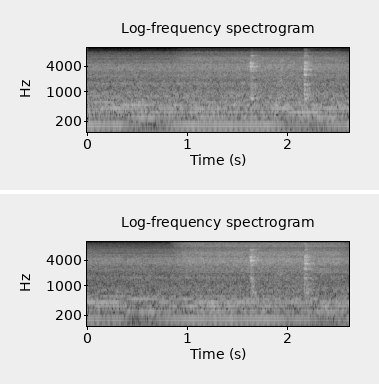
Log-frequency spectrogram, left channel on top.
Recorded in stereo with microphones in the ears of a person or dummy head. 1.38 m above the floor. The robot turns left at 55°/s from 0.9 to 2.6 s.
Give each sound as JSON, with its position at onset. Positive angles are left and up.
{"t": 1.6, "sound": "ticking", "side_deg": -10, "distance_m": 0.8}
